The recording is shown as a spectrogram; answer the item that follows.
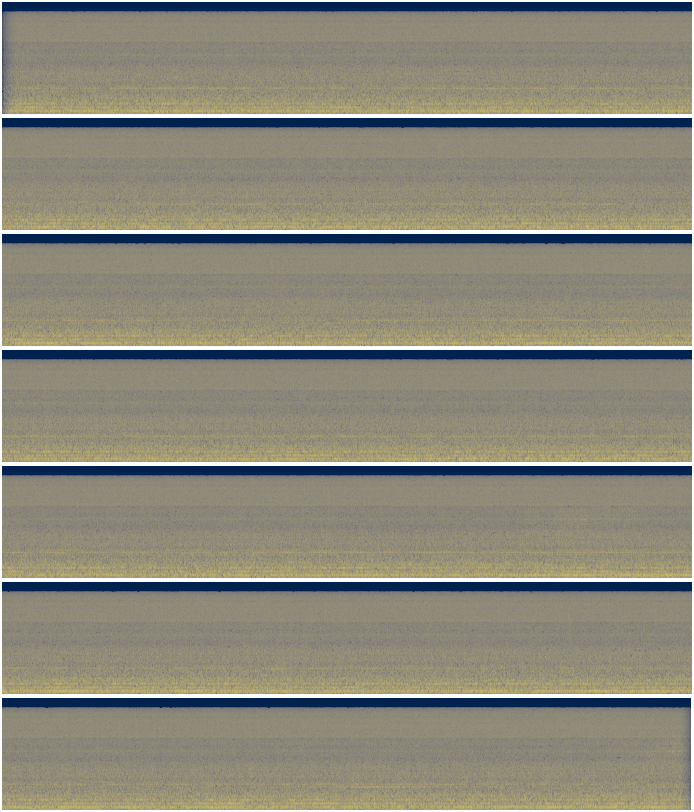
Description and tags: Front recording of surround room tone recording.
